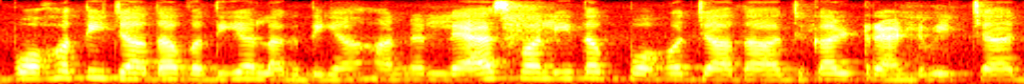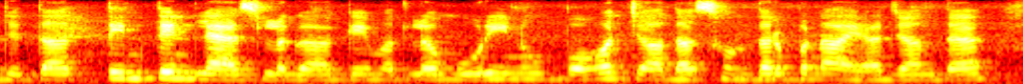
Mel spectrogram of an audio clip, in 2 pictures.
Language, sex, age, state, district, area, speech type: Punjabi, female, 45-60, Punjab, Ludhiana, urban, spontaneous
